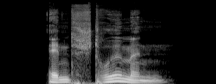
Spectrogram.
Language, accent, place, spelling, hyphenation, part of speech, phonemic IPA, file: German, Germany, Berlin, entströmen, ent‧strö‧men, verb, /ɛntˈʃtʁøːmən/, De-entströmen.ogg
- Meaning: to flow out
